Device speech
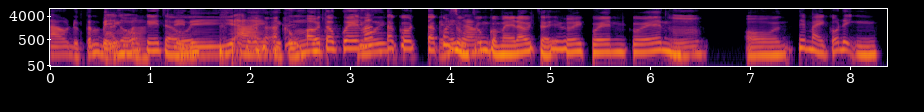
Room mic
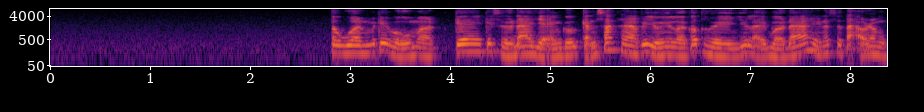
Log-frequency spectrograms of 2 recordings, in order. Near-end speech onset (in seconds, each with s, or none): 2.8 s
